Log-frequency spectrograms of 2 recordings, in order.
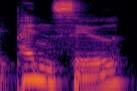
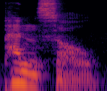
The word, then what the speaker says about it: pencil: We don't say pencil, we say pencil.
